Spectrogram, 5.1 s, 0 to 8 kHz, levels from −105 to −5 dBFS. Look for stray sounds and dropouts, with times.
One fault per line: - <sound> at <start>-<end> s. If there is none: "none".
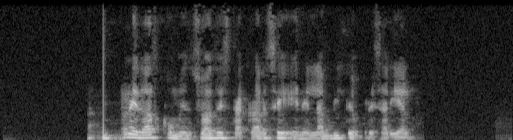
none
